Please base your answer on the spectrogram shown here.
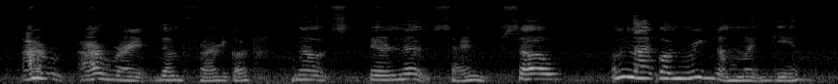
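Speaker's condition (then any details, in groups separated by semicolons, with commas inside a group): Cerebral palsy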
